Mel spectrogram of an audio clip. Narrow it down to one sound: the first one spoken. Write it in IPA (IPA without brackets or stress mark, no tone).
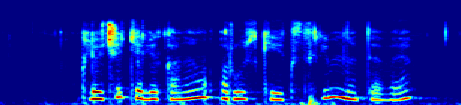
f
